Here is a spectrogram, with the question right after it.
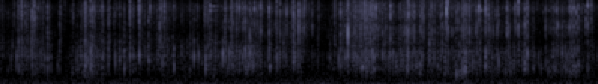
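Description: A small, hollow retail craft kit package, a cardboard backing card with a clear plastic blister holding green and red pieces, is held in both hands while fingertips and nails squeeze and rub the plastic and card. It makes a steady stream of quiet, dense, bright crinkles and crackles with almost no low end, and a few sharper snaps stand out over the four seconds.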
